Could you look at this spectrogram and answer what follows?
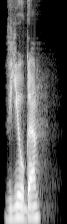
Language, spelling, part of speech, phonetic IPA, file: Russian, вьюга, noun, [ˈv⁽ʲ⁾juɡə], Ru-вьюга.ogg
- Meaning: blizzard, snowstorm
